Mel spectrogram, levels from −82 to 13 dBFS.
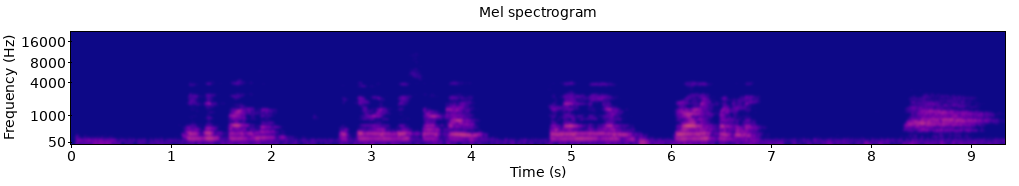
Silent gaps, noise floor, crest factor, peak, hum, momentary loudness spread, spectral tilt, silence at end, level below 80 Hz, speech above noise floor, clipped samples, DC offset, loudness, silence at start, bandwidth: none; -73 dBFS; 22 dB; -28 dBFS; none; 16 LU; -7.5 dB/octave; 0 s; -68 dBFS; 27 dB; under 0.1%; under 0.1%; -47 LUFS; 0.05 s; 16.5 kHz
